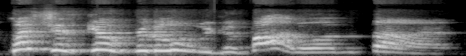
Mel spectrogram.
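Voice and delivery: loud, hammed-up imitation of Cricket; loud mock Cricket. Player mocking Cricket's choice, loud hammy voice. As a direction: boom it out like the big guy. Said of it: "he's like".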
